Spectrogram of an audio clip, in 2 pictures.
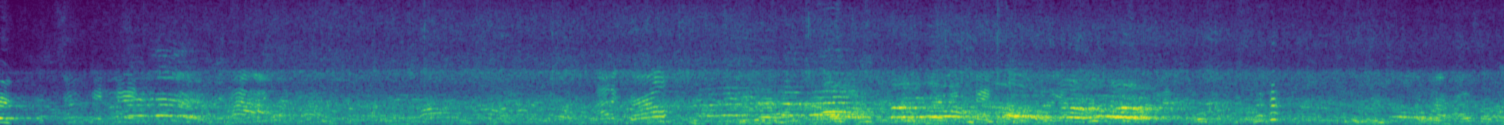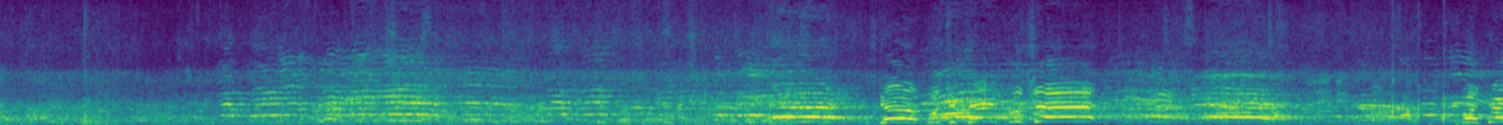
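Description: Swim-meet spectators shouting and cheering during a backstroke race: many overlapping voices over a steady crowd din, with louder, more distinct shouts from a little past halfway on.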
